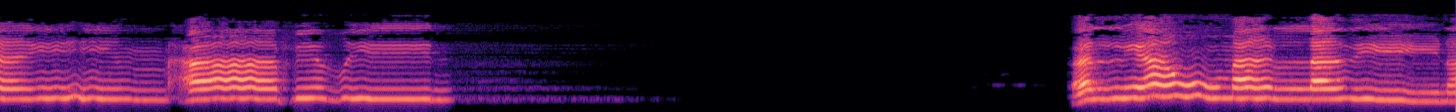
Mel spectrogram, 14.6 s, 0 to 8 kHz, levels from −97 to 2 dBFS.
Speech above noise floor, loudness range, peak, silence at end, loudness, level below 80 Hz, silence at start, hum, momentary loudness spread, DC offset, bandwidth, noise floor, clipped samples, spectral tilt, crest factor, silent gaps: 68 dB; 14 LU; -2 dBFS; 0 s; -19 LUFS; -86 dBFS; 0 s; none; 16 LU; under 0.1%; 5.8 kHz; -85 dBFS; under 0.1%; -9 dB/octave; 20 dB; 6.90-9.12 s, 9.19-9.71 s, 10.48-10.65 s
